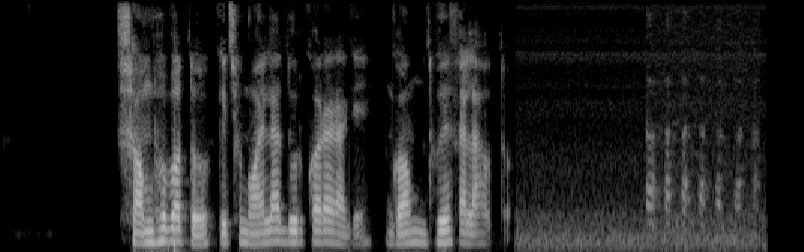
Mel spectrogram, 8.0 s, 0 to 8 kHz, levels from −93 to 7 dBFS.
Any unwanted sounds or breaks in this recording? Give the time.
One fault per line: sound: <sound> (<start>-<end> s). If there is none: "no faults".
sound: laugh (6.5-7.6 s)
